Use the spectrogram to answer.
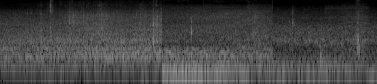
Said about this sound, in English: Corsa exhaust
